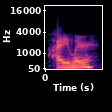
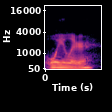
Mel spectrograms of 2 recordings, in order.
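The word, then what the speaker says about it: Euler: Like it's It looks like it's supposed to be pronounced like eer, but it's like oiler.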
